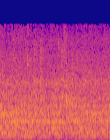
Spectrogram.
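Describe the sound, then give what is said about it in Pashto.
Machines in a workshop making sandals and shoes give off a dense, continuous mechanical whir that stays level throughout, with no talk. “ځوانان په کار لګي وو. چا د ماشین قالبونه خلاصول، چا تازه تولید شوي چپلک او بوټان سره سمول، چا ګلکاری پرې کول او چا په خلطو کې سنبالول.”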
